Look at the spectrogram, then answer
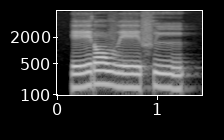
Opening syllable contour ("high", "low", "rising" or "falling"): rising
